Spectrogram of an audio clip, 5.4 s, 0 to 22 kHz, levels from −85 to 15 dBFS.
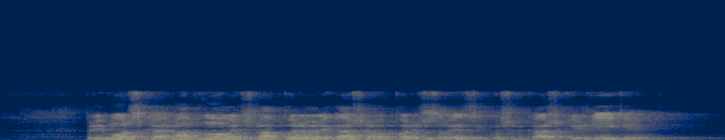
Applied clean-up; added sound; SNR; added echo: none; none; none; reverberation time 0.8 s.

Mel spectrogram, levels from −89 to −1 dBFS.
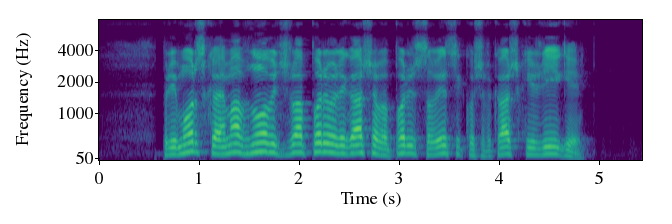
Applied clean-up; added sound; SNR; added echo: none; none; none; none.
